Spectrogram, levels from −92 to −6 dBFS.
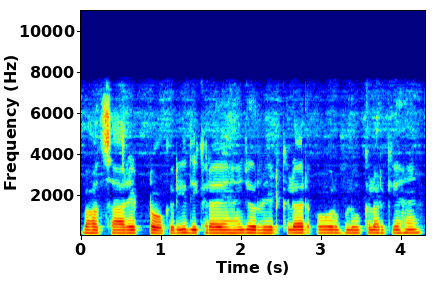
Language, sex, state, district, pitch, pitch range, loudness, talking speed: Hindi, male, Jharkhand, Deoghar, 150 Hz, 145-150 Hz, -18 LUFS, 195 wpm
